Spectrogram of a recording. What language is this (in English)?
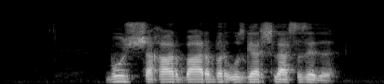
Uzbek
